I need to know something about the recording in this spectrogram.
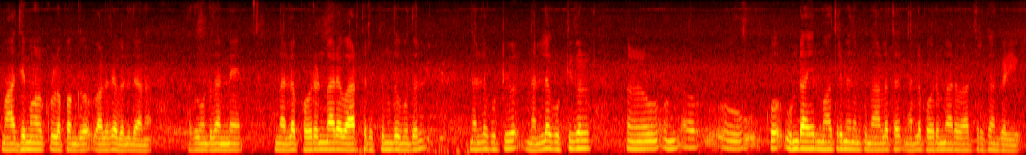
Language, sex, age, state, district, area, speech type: Malayalam, male, 30-45, Kerala, Thiruvananthapuram, rural, spontaneous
